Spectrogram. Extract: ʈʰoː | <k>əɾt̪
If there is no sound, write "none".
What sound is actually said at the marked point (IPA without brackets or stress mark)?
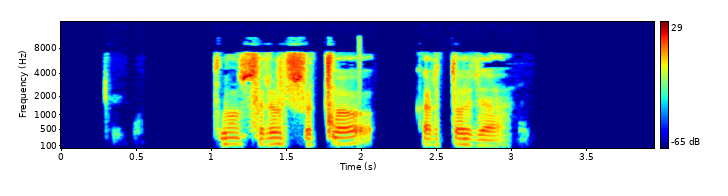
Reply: k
